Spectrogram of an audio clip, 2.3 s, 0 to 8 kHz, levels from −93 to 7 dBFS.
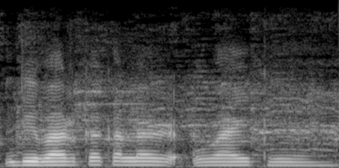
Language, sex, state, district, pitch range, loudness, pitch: Hindi, female, Arunachal Pradesh, Lower Dibang Valley, 150-165 Hz, -18 LUFS, 160 Hz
